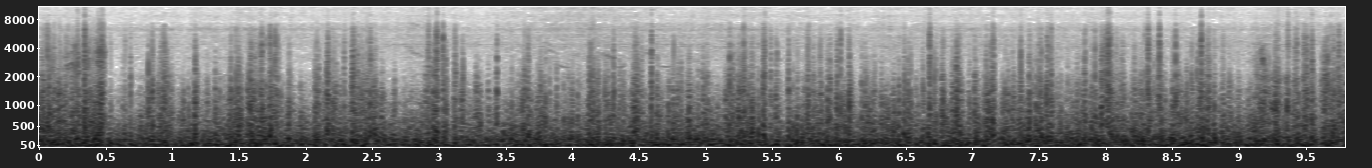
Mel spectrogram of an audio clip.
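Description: Wind buffeting a microphone carried in a moving vehicle, over a steady low rumble of road and engine noise, with constant rough crackles from the gusts.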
